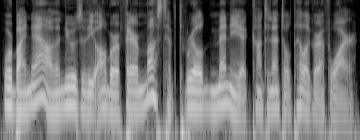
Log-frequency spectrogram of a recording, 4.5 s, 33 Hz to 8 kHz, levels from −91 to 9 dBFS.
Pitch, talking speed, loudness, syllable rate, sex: 115 Hz, 225 wpm, -20 LUFS, 5.8 syllables/s, male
